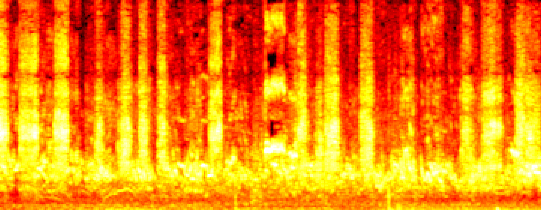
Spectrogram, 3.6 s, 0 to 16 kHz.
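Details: Aviary colony of budgerigars on 22 June 2025, many birds singing and chirping at once: busy high-pitched twittering with rapid overlapping tweets and a few louder squeaky notes standing out.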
